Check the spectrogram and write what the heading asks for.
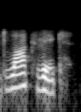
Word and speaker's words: Lokvig: First of all, my last name is Lokvig, but it's a pretty unusual name, so I'll spell it for you. L-O-K.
